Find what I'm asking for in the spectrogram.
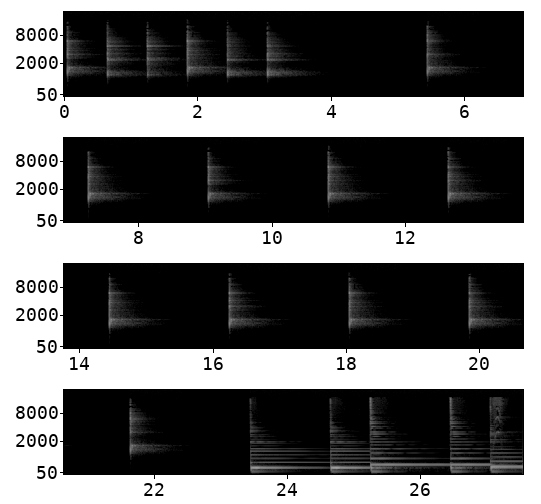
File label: Guitar Duet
